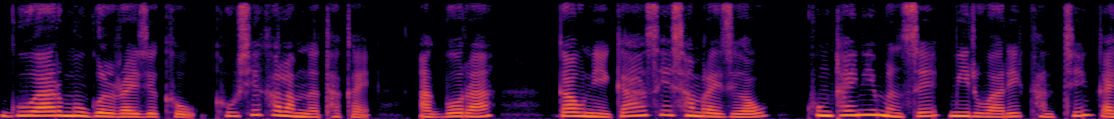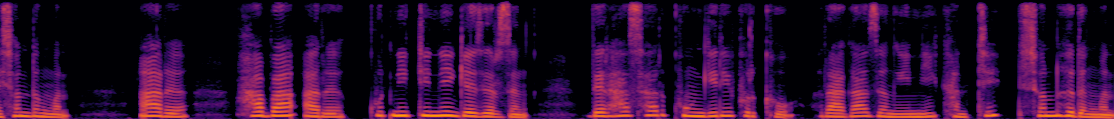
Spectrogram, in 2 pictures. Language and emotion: Bodo, neutral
